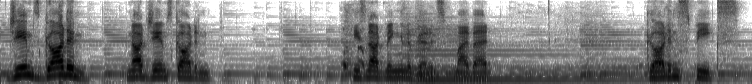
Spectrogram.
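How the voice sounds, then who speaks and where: A man's voice: on the high side, unhurried, long pauses. A man narrating stage directions dramatically at a table read, slipping into casual asides. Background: live guitar music.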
